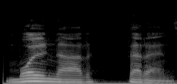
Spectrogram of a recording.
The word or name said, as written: Molnár Ferenc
